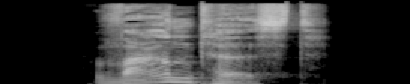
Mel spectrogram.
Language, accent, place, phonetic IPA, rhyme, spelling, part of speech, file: German, Germany, Berlin, [ˈvaʁntəst], -aʁntəst, warntest, verb, De-warntest.ogg
- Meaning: inflection of warnen: 1. second-person singular preterite 2. second-person singular subjunctive II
